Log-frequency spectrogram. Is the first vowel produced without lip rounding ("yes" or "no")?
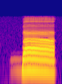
yes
